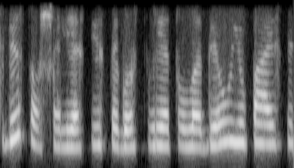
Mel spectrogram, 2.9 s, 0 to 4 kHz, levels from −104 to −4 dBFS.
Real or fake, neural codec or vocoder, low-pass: real; none; 3.6 kHz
